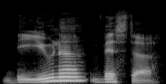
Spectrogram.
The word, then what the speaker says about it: Buena Vista: I've been saying it wrong. A lot of us have been saying it wrong. It's Buena Vista.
